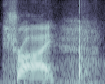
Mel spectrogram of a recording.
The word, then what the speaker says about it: trie: that this data structure called a try short for retrieval but pronounced try is meant to be a play on words of tree essentially allows you to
